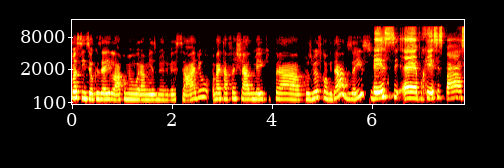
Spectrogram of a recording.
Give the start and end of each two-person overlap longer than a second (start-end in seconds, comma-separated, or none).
none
